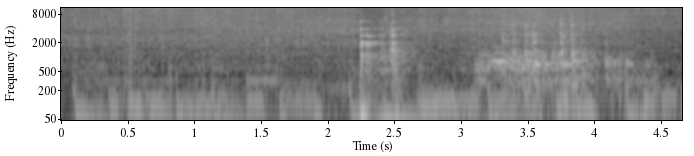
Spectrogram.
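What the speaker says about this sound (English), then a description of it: "I'm going to cook them in a pan, probably 2 minutes each side" Food seasoned with salt and pepper sears in a pan over high heat, giving a steady close sizzle with a few sharp scrapes and clatters as it is moved.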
